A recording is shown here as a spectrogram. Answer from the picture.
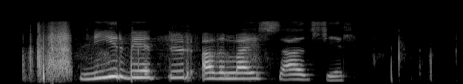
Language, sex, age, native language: Icelandic, male, 11, Icelandic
